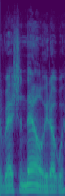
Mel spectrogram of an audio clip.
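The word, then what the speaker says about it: rationale: 특히 이 단어는 발음을 좀 주의할 필요가 있는데요. 뒤에 강세가 오죠. 그래서 rational이라고 해야 되고요. rational이나 reasoning이나 거의 같은 뜻으로 쓰인다, 이렇게 보시면 됩니다.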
